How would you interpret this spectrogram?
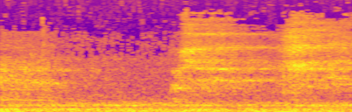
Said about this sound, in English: Have you seen a cat yawn when they do their full body stretch? So just do it. If you want, close your eyes and do a full face yawn.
